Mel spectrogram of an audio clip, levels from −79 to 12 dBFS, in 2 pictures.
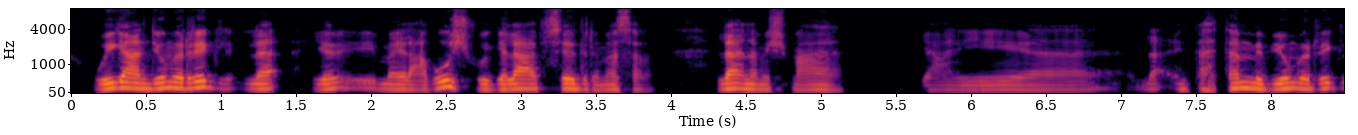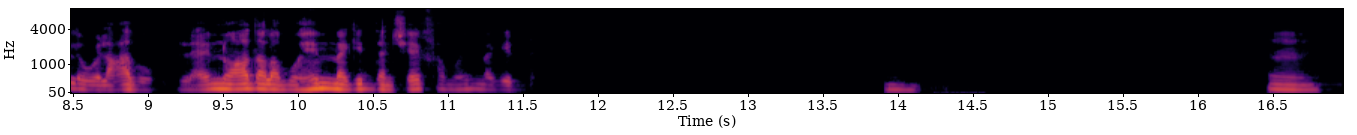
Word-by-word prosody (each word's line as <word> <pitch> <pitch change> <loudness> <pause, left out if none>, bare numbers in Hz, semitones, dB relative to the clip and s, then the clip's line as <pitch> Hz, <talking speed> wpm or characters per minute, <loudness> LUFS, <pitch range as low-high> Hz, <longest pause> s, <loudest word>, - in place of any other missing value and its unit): وييجي 140 +6 +6
عند 140 -3 +5
يوم 150 +2 +5
الرِجل 150 -3 +4
لأ، 130 +1 0 0.2
ي 75 - -3
ما 120 -1 -4
يلعبوش 120 +8 +1
وييجي 125 +1 0
لاعب 135 0 +4
صدر 130 -3 +1
مثلًا 115 -2 -6 0.4
لأ، 140 +2 +6
أنا 125 - +1
مش 120 +1 -6
معاه. 115 -2 -7 0.5
يعني 110 +1 -11 0.8
لأ، - - -14
أنتَ 125 -1 -11
اهتم 140 +6 +2
بيوم 140 +3 +3
الرِجل 140 +1 -2
والعبه، 115 -3 -10 0.2
لإنه 125 +3 -5
عضلة 130 -2 -1
مهمة 125 +4 -2
جدًا، 120 -1 -9
شايفها 125 +2 -11
مهمة 120 0 -20
جدًا. 110 0 -20 2.3
امم. 110 -3 -22 2.3
امم. 115 -3 -13
125 Hz, 115 wpm, -25 LUFS, 115-135 Hz, 2.3 s, وييجي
